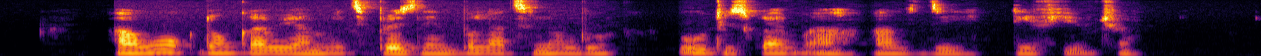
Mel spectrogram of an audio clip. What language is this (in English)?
Nigerian Pidgin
